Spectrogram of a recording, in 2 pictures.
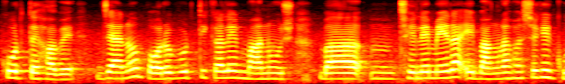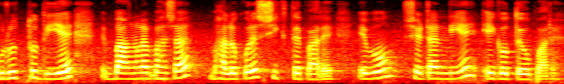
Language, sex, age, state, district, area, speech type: Bengali, female, 60+, West Bengal, Purulia, urban, spontaneous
